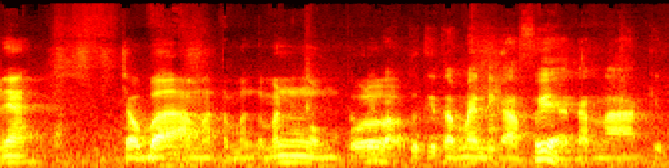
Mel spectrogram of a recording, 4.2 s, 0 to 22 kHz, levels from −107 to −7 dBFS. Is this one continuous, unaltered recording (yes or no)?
no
